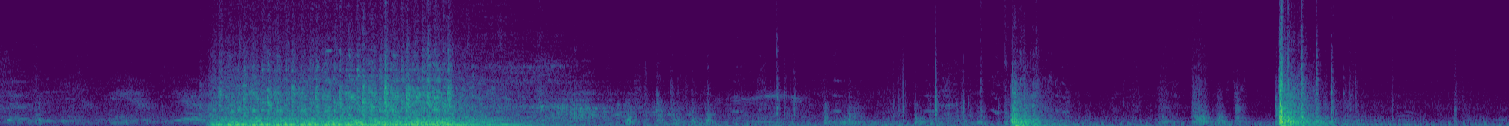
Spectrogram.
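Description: A man lets out a loud, growling roar lasting about two seconds. Later come two sharp thuds a couple of seconds apart, the second the loudest, as a pickup truck's door is shut.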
